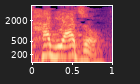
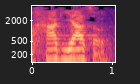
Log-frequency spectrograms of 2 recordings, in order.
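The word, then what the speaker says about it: hagiazo (ἁγιάζω): The Greek word there is hagiazo. – 成圣这个词在希腊文里面的读作 hagiazo.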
